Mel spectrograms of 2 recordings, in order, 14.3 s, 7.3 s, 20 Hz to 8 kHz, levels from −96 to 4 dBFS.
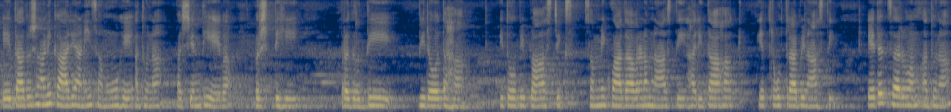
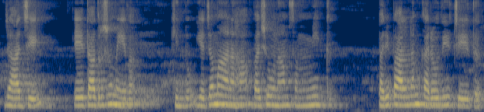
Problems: continuous background conversations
